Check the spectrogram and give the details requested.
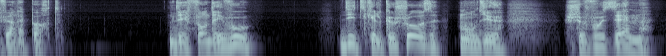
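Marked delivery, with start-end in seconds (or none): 1.7-5.0 desperate plea. Acted. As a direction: push it up, pleading and frantic. Mouret pleads with Denise.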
